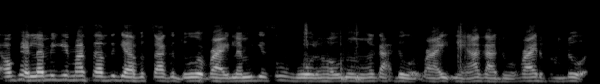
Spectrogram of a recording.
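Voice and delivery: fast, quiet mimicry of him stalling; mocking imitation. Vlogger mocks a livestreamer stalling before repeating himself, quiet and fast. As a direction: rattle it off low and hushed, mocking. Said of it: "Y'all remember when he said".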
